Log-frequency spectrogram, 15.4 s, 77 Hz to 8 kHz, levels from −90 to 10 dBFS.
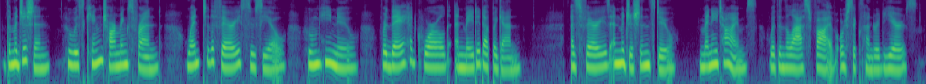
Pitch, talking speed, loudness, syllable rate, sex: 205 Hz, 150 wpm, -17 LUFS, 4.3 syllables/s, female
